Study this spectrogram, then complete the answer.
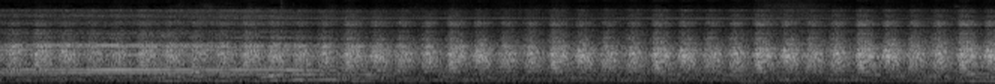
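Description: Model train wheels click along the rails.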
